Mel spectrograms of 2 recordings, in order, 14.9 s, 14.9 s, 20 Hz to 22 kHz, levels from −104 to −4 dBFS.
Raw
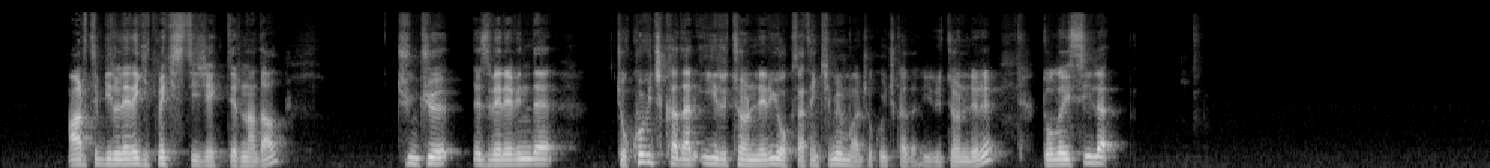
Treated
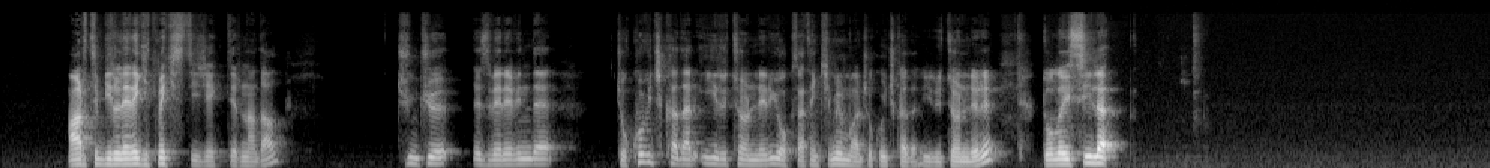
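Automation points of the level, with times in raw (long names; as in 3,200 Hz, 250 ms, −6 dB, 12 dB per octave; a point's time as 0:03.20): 0:01.52 +3 dB
0:01.92 −6 dB
0:07.69 −6 dB
0:08.74 +2 dB
0:10.48 +2 dB
0:11.07 +11.5 dB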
